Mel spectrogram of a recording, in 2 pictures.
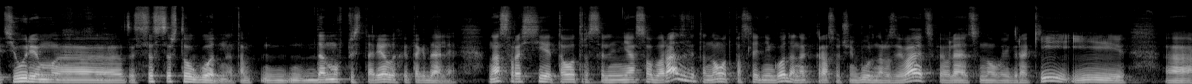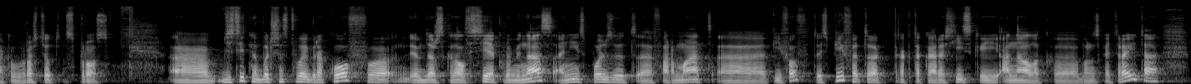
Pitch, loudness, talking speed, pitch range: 100 Hz, -23 LUFS, 165 wpm, 95-115 Hz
